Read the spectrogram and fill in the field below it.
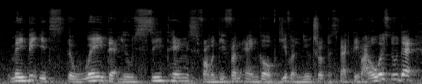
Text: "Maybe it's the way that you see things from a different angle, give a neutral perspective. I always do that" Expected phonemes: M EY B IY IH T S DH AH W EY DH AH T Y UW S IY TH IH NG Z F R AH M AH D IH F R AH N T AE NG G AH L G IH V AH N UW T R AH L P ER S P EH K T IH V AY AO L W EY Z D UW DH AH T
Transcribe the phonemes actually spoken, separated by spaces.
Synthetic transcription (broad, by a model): M EY B IY IH T S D AH W EY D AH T Y UW S IY T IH NG S F R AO M AH D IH F R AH N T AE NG G AH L G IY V AH N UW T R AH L P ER S P EH K T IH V AY AO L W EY S D UW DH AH T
